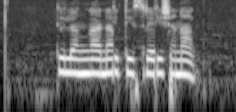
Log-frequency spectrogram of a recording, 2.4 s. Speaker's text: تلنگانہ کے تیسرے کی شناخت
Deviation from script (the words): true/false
false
